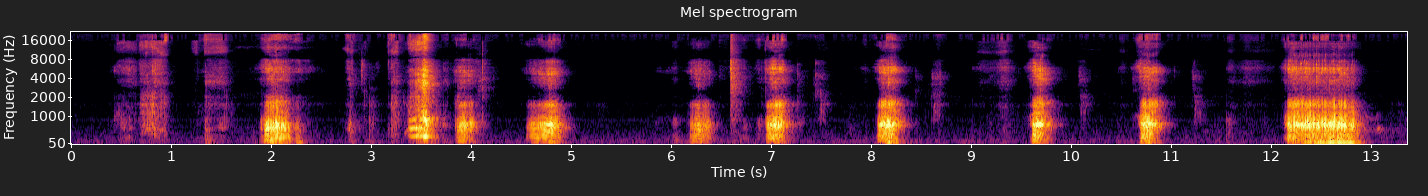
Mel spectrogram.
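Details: Repeated snorting, snuffling bursts from a pug, about a dozen in a row; sneezing or reverse sneezing.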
